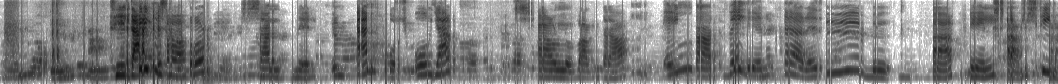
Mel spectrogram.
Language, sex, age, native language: Icelandic, female, 40-49, Icelandic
